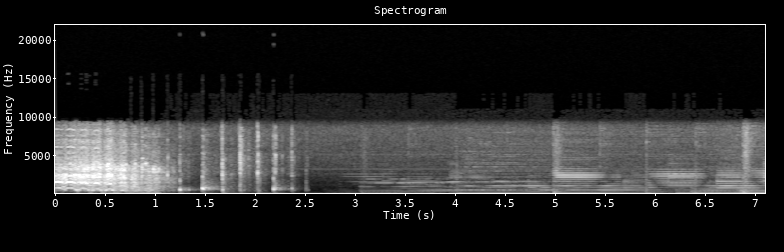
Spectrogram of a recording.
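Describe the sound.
A horse neighs in a loud, shrill whinny that breaks into rapid quavering pulses and fades out, followed by lower sustained tones.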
